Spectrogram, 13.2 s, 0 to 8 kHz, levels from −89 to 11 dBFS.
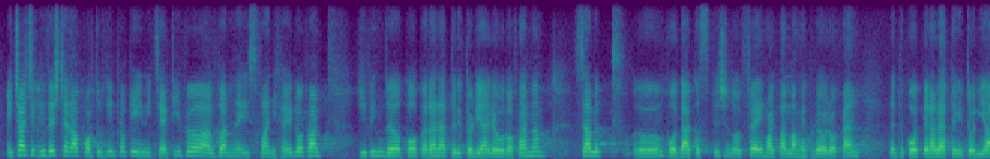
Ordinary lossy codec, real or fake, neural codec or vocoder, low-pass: none; fake; codec, 16 kHz, 0.5 kbps, FunCodec, trained on Chinese and English, 25 frames a second; none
